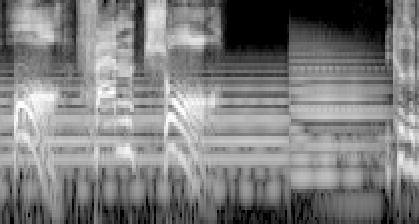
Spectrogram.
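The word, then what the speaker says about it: Featherstonehaugh: can't pronounce one's name it's perfectly simple F silent e a silent T silent h silent E silent r s silent T silent o n swap the n and the S silent e h a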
